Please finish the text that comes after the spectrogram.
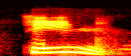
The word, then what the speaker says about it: sing: We pronounce only like this. Sing. Sing. G silent. Remember, G silent. Remember very well. G silent.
